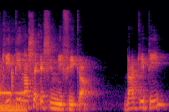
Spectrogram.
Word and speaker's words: Dákiti: Da Kitty, porque lleva acento en la A, Da Kitty no sé qué significa.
